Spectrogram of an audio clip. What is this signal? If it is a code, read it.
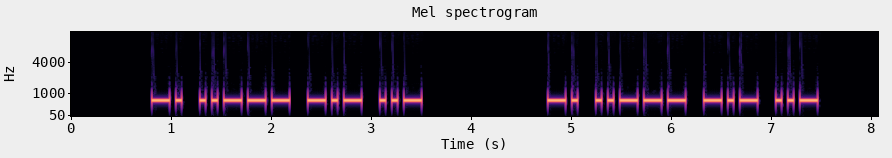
Morse code, heard as a keyed tone, about 20 wpm, 700 Hz. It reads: N2KU N2KU
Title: USA Call Signs - 4 Characters - Repeated 2x - 20wpm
